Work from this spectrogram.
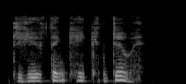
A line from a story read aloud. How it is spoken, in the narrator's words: she whispered to Lavender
